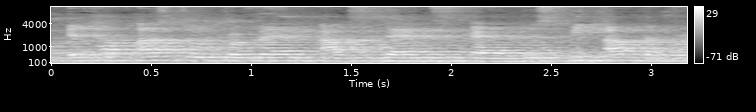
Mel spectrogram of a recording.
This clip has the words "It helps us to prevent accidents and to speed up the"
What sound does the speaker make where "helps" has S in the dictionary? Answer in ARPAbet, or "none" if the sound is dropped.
none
